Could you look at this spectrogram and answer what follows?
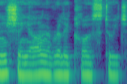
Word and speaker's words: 沈阳: What's the 声调 for Shenyang?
